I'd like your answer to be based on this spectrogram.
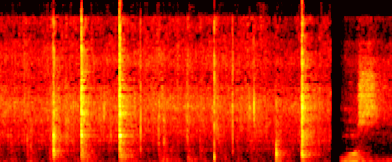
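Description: Spice paste for chicken curry is fried down in a pan, with repeated sharp scraping strokes of a spatula over a steady sizzle, then a short pause and a brief, quieter clink at the end.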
